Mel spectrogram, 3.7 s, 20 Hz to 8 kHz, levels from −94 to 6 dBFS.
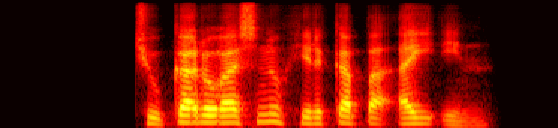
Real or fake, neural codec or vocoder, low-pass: fake; codec, 16 kHz, 0.2 kbps, FocalCodec; 7.2 kHz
